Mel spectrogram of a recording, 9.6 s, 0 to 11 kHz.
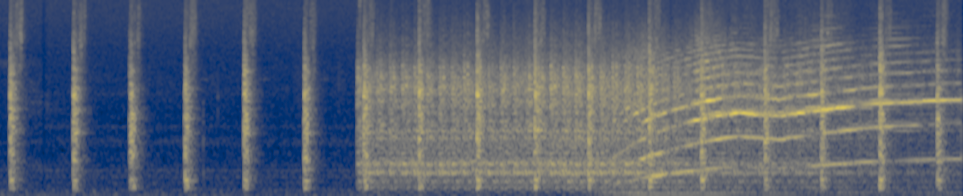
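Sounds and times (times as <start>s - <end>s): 
sharp bangs: 0.1s - 9.6s
machine-gun bursts played from a record on a turntable: 3.6s - 8.3s
dense roar: 3.7s - 9.6s
loud siren winding upward in pitch: 6.0s - 9.6s
police whistle blown by mouth: 6.3s - 9.6s.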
